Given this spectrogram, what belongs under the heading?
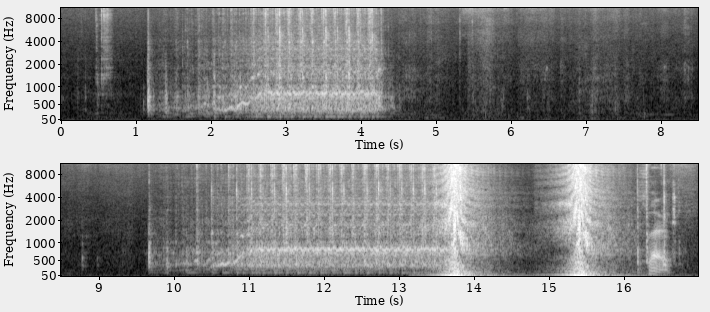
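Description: Sewing machine running a long straight seam down the top edge of Thai wrap trousers, two close bursts of fast, steady whirring separated by a quiet pause, the second broken by fabric swishes and handling noises.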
